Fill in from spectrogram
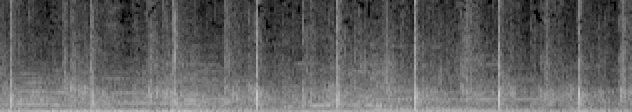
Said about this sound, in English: Give the Lord a hand clap of praise before you're seated. Hallelujah.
